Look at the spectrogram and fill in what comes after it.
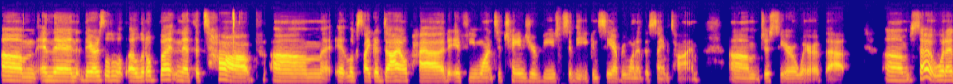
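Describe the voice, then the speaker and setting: A woman with a Southern US accent speaks with fairly even intonation. The sound is dry and close with no echo, over a quiet background. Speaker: panel moderator. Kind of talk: webinar panel introduction. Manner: hesitant, many fillers.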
